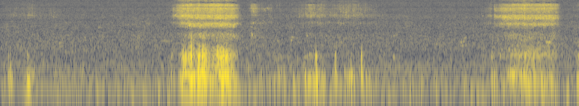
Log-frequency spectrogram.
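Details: Snoring during sleep: two harsh, snorting breath sounds about four seconds apart, with soft breathing noises between.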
